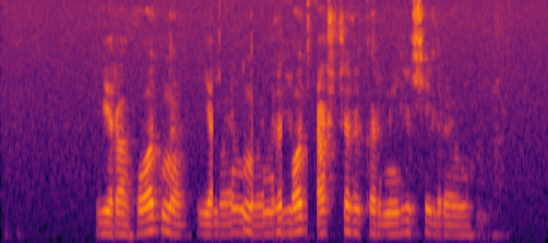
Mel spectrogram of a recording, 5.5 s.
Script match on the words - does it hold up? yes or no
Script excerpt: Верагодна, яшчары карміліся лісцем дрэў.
no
